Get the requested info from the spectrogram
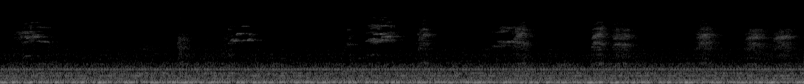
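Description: Birds giving about ten short, high chirps, spaced irregularly, over a steady low mechanical hum.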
